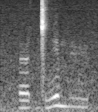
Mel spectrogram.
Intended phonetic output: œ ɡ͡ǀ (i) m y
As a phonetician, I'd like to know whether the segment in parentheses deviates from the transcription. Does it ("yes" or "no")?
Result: yes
